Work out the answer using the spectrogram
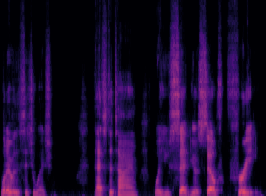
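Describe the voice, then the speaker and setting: A man's voice: low voice, expressive, measured pace, a bit bright, breathy edge. A man hosting a late-night talk show, delivering an earnest motivational monologue that repeats its key points for emphasis.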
